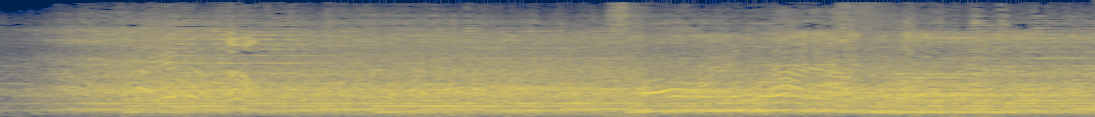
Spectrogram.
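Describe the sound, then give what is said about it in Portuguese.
A large crowd of football fans sings the traditional fans' version of a song as a sustained stadium chant, many voices blending into a loud, steady wall of melody that swells in after a second and holds throughout. “Vamos ouvir então a versão do torcedor, a versão tradicional com a torcida cantando”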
